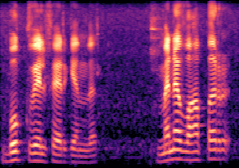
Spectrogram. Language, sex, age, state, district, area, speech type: Urdu, male, 18-30, Delhi, South Delhi, urban, spontaneous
